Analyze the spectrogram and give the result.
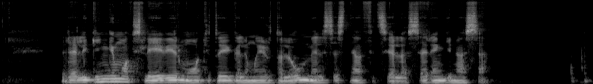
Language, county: Lithuanian, Tauragė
